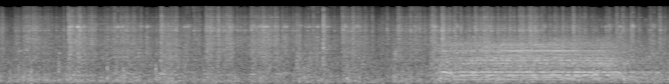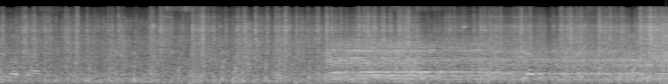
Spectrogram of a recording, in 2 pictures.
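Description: Passenger train rolling along, with wheels clicking over the rail joints. The locomotive sounds two long chord blasts, the first about five seconds in and the second, longer one near the end.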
